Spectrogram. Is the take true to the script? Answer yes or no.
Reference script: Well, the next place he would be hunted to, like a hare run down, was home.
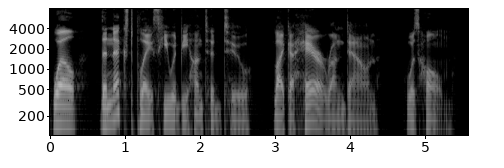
yes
